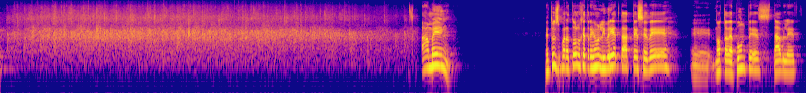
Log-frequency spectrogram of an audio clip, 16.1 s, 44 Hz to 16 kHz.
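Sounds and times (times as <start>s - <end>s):
audience applauding after a short prayer: 0.0s - 8.4s
speech: 8.4s - 9.1s, 10.9s - 16.0s.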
